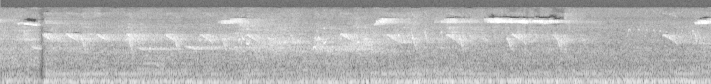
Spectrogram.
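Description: Small birds chirping, a quick run of short falling chirps with a few higher calls, over a steady low rumble of outdoor background noise.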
